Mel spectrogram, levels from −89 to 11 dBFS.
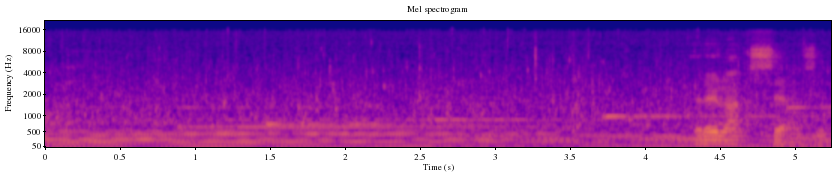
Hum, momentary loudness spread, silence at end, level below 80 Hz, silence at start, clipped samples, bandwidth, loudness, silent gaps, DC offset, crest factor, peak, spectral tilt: none; 11 LU; 0 s; -50 dBFS; 0 s; under 0.1%; 16.5 kHz; -35 LUFS; none; under 0.1%; 20 dB; -14 dBFS; -4 dB/octave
